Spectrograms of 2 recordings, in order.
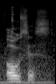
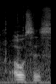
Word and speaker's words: Osas: Osas. Osas is the name. Osas. Osariehi is full pronunciation, but yeah, Osas.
